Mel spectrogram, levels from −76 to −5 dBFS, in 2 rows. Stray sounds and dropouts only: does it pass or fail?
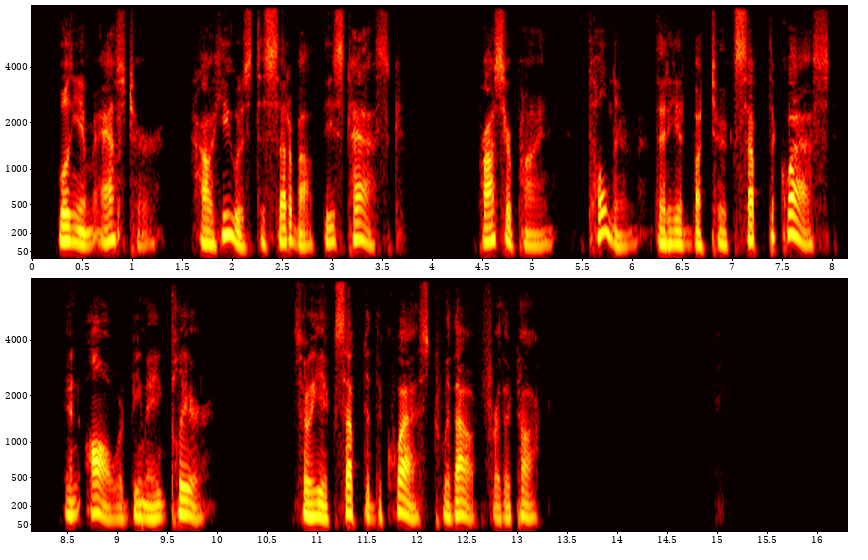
pass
